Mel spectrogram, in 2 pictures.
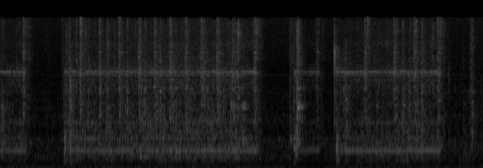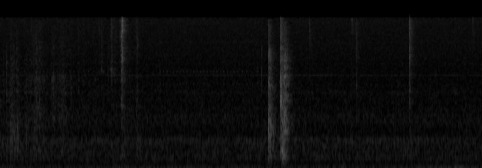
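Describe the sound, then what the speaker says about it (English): A sewing machine stitches a cross-stitch Gameboy hair bow in two steady runs of whirring, each a few seconds long, separated by brief pauses and light handling clicks, then falls quiet apart from faint taps. "And then you're gonna sew it that way."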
